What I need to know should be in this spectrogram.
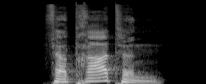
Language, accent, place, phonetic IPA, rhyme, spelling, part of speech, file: German, Germany, Berlin, [fɛɐ̯ˈtʁaːtn̩], -aːtn̩, vertraten, verb, De-vertraten.ogg
- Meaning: first/third-person plural preterite of vertreten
